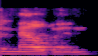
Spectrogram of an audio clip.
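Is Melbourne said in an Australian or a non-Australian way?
Australian. It is said with the Australian pronunciation. The speaker calls it right. "I did adopt the Melbourne"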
